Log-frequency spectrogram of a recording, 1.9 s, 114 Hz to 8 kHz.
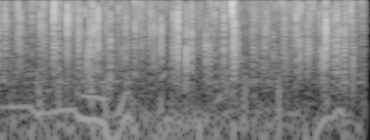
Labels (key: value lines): label: biophony, cascading saw
recorder: SoundTrap 600 or HydroMoth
